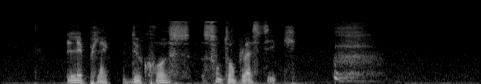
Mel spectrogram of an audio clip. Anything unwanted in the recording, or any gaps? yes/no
yes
